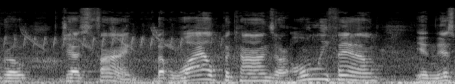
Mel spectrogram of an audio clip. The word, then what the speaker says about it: pecan: It's the Algonquin Native American language, pecan. It's spelled a little bit differently, but we kept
